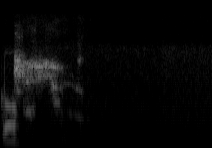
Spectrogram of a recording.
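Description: A brief meow-like cry, about half a second long, heard through narrow phone-line audio.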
